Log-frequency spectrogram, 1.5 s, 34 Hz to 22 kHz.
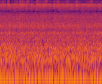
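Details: TEP70 0237 V16 locomotive diesel idling at start after repair, not yet warmed, run 2-3 minutes, compressor off: heavy low rumble, even idle, no knocking or hunting, almost no smoke; normal idle.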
